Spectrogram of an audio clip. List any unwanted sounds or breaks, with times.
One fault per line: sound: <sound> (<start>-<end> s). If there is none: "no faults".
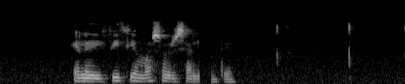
sound: dropout (2.0-2.1 s)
